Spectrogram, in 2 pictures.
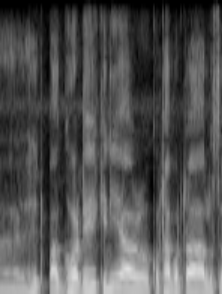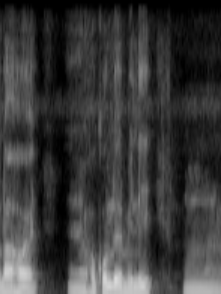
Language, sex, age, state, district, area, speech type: Assamese, male, 60+, Assam, Tinsukia, urban, spontaneous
